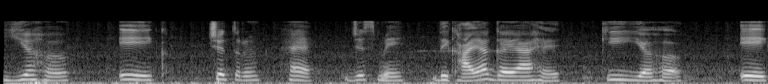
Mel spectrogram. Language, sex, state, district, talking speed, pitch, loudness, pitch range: Hindi, female, Madhya Pradesh, Dhar, 85 wpm, 195 Hz, -17 LUFS, 180-210 Hz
